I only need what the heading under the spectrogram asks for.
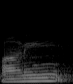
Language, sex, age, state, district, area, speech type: Gujarati, male, 30-45, Gujarat, Surat, urban, spontaneous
